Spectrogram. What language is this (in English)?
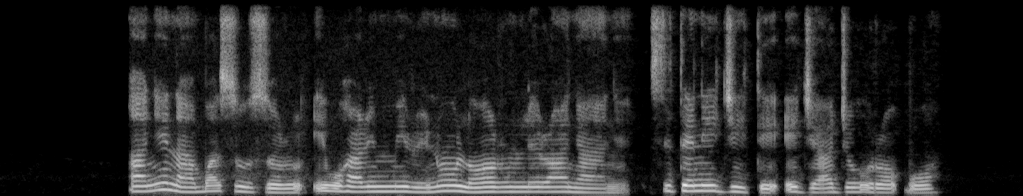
Igbo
